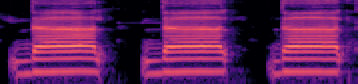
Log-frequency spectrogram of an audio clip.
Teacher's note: দাল হরফকে জিহবার আগা উপরের দন্ত তালুর সঙ্গে লাগিয়ে উচ্চারণ করতে হয়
